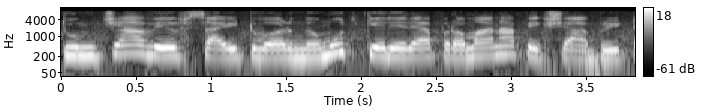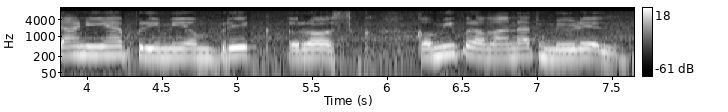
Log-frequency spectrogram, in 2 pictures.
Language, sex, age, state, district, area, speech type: Marathi, male, 45-60, Maharashtra, Yavatmal, urban, read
